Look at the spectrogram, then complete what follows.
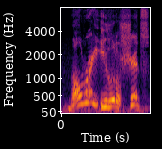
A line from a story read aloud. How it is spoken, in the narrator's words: I bellowed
